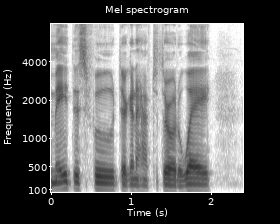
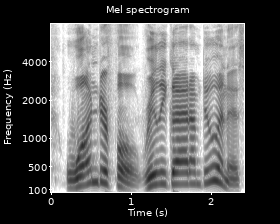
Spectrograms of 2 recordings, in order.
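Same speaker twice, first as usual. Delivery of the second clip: mock annoyed, angry voice, higher pitch; 11 semitones higher than usual. Retelling what an irritated server said at a comedy show: imitating a mad server. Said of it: "one of the servers was mad".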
